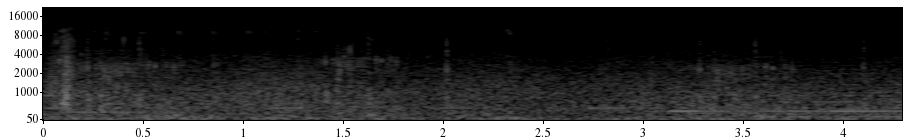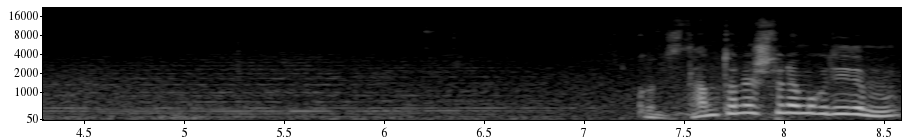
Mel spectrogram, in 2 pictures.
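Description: Water laps gently against a boat.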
